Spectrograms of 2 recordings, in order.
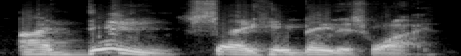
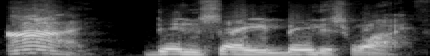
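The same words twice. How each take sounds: First: Didn't punched as a firm denial; stress on DIDN'T. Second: I didn't say he beat his wife with I hit hardest; first word I stressed. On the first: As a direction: hit the word didn't. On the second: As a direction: lean on the word I. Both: Shown as a demonstration. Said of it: "I'm gonna say it several different ways".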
